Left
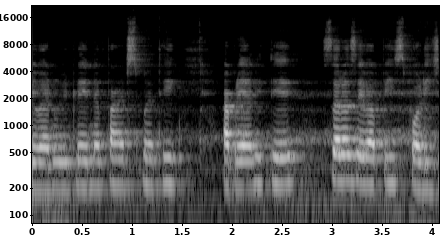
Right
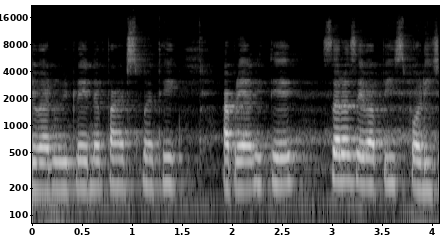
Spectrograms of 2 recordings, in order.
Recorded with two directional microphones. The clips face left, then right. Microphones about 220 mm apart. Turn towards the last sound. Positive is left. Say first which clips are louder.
# right 3 dB
turn(degrees=-20)  # may be behind; listen again after turning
